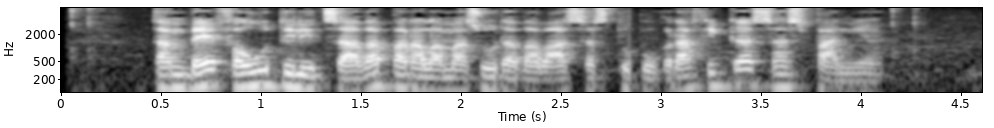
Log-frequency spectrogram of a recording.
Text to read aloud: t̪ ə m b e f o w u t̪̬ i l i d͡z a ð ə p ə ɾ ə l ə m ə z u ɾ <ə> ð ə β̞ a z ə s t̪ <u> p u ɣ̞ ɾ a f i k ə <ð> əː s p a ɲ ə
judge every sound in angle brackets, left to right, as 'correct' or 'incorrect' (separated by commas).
correct, correct, incorrect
